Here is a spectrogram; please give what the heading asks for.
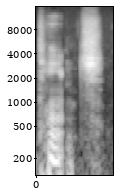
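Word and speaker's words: tanh: However the pronunciations are a little different and instead of the trig function s cosine and tangent um the hyperbolic functions are pronounced as cinch kosh and tanch.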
